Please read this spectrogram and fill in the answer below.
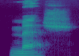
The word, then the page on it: mesh: American English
